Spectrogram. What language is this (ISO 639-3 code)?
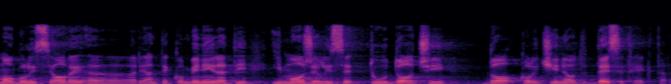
hrv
